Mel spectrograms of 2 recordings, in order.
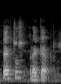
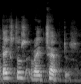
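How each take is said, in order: First: "receptus" with a hard K, "rekeptus"; correct Latin. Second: "receptus" with a CH sound, "rechéptus"; Italianized "textus receptus"; Italianized Latin. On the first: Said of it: "Lo correcto es textus receptus". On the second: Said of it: "es más italianizado". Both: Shown as a demonstration.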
